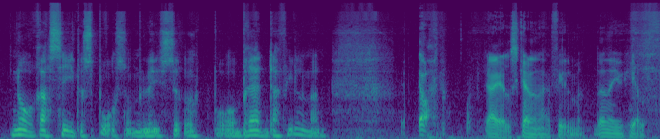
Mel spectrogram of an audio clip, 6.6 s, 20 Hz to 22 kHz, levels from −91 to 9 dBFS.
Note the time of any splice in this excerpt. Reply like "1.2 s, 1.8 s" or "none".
4.7 s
